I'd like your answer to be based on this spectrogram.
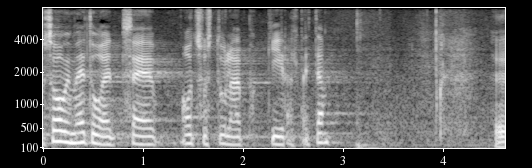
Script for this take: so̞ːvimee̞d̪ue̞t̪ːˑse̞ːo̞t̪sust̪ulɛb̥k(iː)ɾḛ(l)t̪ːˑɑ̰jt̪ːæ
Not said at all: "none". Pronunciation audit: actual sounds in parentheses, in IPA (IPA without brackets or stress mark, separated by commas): iː, l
